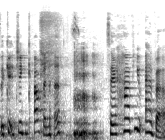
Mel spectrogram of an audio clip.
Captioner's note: snickers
